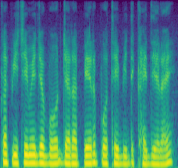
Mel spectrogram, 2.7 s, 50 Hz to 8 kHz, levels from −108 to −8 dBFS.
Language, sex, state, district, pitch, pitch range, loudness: Hindi, male, Arunachal Pradesh, Longding, 140 Hz, 135-145 Hz, -13 LUFS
